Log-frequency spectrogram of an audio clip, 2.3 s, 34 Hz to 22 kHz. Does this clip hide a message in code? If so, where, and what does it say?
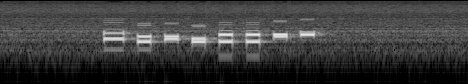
Yes: multi-frequency trunk signalling (R1, as on North American trunks) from 0.5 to 1.6 s, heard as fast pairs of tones, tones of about 70 ms. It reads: KP 563880 ST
